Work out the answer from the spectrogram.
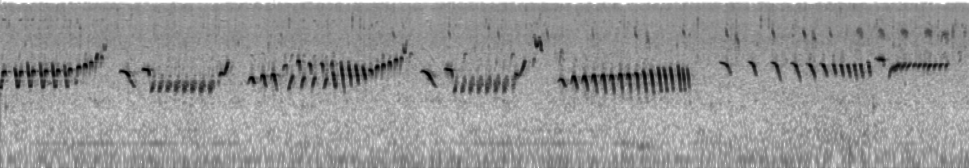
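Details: White-rumped shama tutor song filled with mimicked kapas tembak and canary phrases: fast trills of repeated notes, rising sweeps and rapid chattering runs, phrase after phrase with short pauses, clear over a quiet background.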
